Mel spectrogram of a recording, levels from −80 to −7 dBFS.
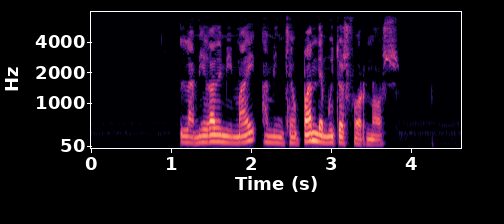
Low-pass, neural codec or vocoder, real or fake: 7.2 kHz; none; real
